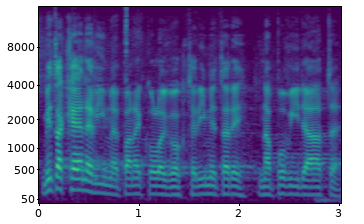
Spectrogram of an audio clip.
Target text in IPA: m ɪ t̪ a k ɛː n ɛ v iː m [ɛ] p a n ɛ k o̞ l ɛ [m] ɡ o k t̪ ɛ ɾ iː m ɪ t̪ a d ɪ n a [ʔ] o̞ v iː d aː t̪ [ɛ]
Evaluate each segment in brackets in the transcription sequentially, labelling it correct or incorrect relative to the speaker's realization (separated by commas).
correct, incorrect, incorrect, correct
